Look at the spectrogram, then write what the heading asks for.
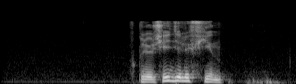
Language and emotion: Russian, neutral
